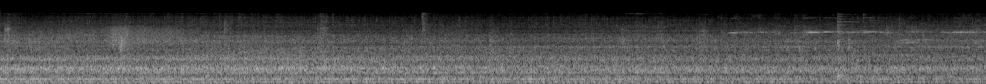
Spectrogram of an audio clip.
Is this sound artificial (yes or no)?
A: no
